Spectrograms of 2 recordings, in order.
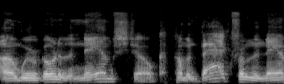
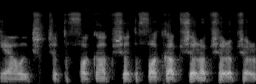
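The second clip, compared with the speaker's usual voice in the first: insistent, hushed, muttered under the breath; 4 semitones lower, 4 dB quieter than usual. Retelling how his buddy in the passenger seat warned him, retelling a muttered warning. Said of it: "under his breath".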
